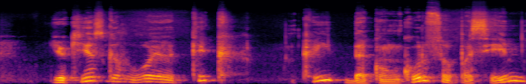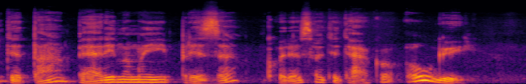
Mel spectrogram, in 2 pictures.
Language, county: Lithuanian, Šiauliai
